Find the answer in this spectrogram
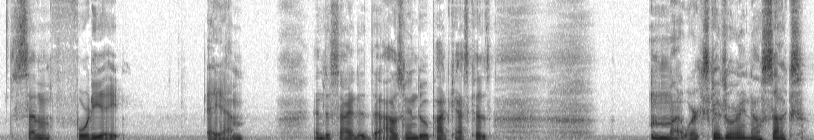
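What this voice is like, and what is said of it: Sleepy, groggy morning voice. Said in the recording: “As you can tell from my voice, I just woke up”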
